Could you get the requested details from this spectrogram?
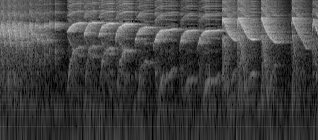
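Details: Canary song built from rapid repeated downward-sweeping whistles, about three per second, dropping in series and then resuming higher and louder toward the end.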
